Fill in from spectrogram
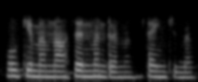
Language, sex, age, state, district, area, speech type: Tamil, female, 18-30, Tamil Nadu, Tiruchirappalli, rural, conversation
